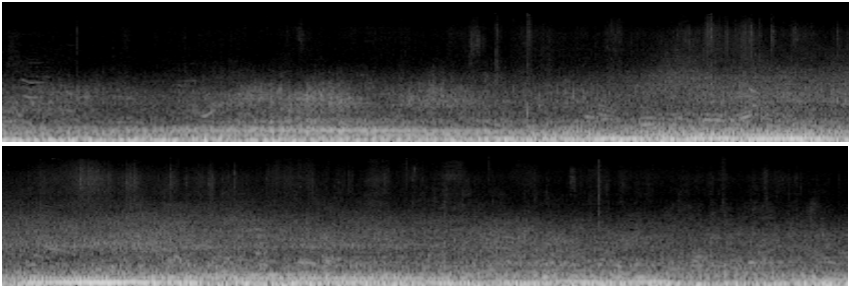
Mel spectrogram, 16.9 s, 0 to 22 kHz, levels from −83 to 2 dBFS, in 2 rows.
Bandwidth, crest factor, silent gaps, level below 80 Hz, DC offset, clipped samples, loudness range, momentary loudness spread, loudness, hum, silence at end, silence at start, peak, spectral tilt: 11 kHz; 14 dB; none; -24 dBFS; under 0.1%; under 0.1%; 7 LU; 8 LU; -27 LUFS; none; 0 s; 0 s; -10 dBFS; -8 dB/octave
